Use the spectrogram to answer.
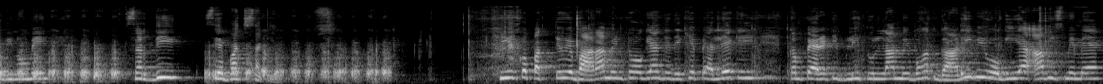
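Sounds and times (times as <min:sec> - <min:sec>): stone pestle scraping in mortar: 0:00.0 - 0:01.5, 0:02.1 - 0:05.4.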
